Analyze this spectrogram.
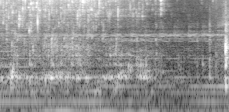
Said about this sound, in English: Okay, let's get some water in there and rinse this off. That's the first rinse.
